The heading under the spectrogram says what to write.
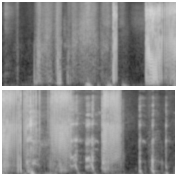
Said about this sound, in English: So we have a secret fan. Here are the farts from the secret fan. Mystery man. There were two. This is number one.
